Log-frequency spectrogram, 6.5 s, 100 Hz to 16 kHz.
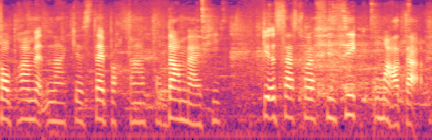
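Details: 41-year-old woman with Friedreich ataxia, a rare degenerative disease from frataxin deficiency in nerve cells, gait changes from age 12–13, diagnosed at 22, with balance, coordination and speech affected; ataxic dysarthria.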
